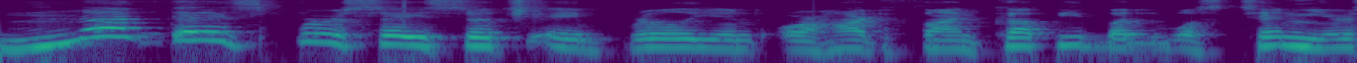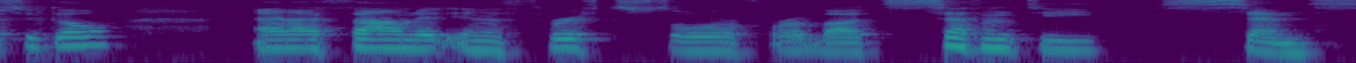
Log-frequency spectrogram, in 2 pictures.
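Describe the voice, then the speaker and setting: The speaker has a Dutch accent. The recording is very clean, with a silent background. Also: moderate pace. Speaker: vinyl record reviewer. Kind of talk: casual review monologue. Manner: hesitant, many fillers.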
